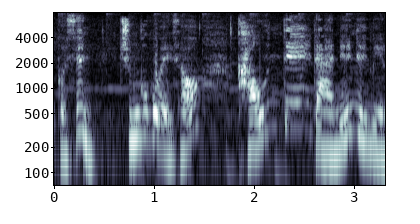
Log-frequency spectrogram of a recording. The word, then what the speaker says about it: 中: 이때는 한가운데 중간을 의미를 가집니다 대표적 2탄 어로 중간 종지에 이라는 단어가 있죠 그럼 확장에서 생각해 볼게요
